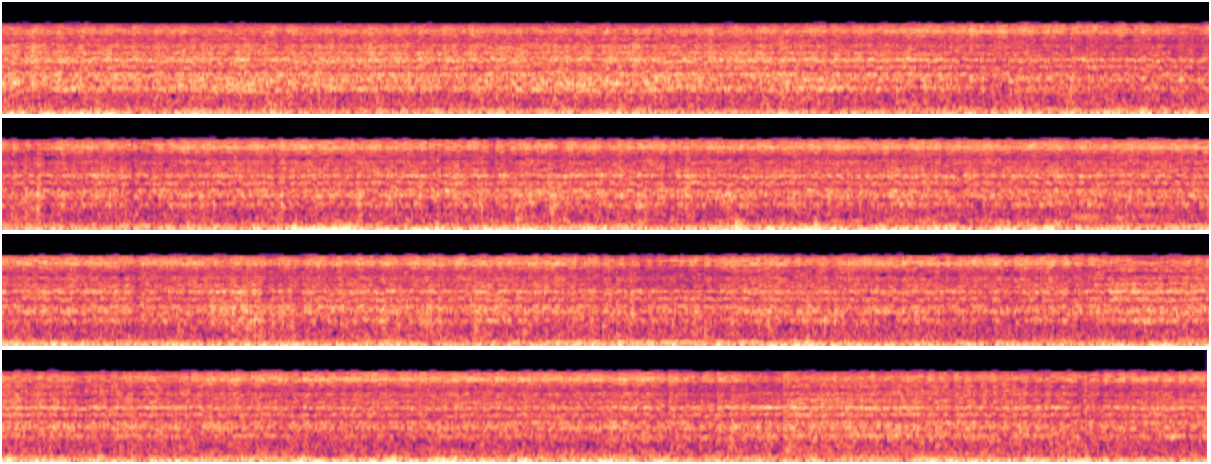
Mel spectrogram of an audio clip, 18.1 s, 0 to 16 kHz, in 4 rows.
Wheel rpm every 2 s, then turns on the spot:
110, 120, 110, 110, 110, 110, 120, 110, 110.
none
